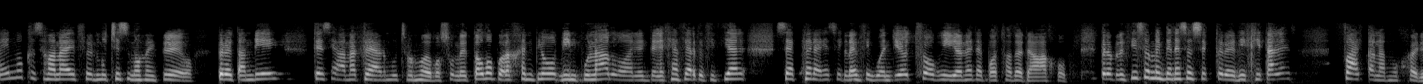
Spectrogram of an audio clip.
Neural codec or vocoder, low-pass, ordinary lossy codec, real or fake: codec, 16 kHz, 0.5 kbps, X-Codec, HuBERT features, trained on general audio; 7.2 kHz; none; fake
